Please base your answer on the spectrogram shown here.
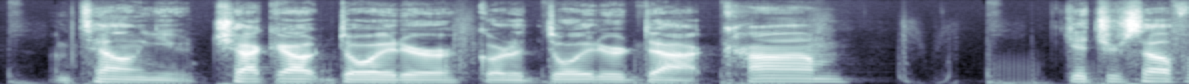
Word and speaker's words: Deuter: Dude, it's pronounced Deuter. I didn't name them. They named them. It was a man's last name. That's how it's pronounced. No more Deuter. It is Deuter.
